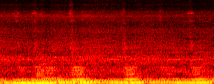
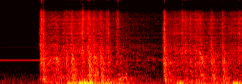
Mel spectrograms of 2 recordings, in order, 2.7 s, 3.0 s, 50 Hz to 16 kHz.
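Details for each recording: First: 1986 Ferrari 328 GTS under restoration, warming up to temperature before fine-tuning, exhaust smoking: smooth, steady low idle with an even pulse, no stumbles, pops or ticks; normal idle. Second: 1986 Ferrari 328 GTS during restoration, very first start of reassembled engine with fuel injection parts still missing; catches quickly then lumpy, stumbling idle sounding out of time; ignition control unit suspected.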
